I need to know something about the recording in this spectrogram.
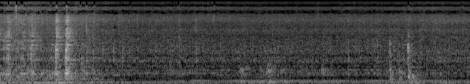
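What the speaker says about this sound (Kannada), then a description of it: "ಈರುಳ್ಳಿ ಒಂಚೂರು ಫ್ರೈ ಆಗಿದ ತಕ್ಷಣ ಮಶ್ರೂಮ್ ಹಾಕಿದ್ದೀನಿ." Mushrooms frying with onion in a pan, village style, give a soft continuous sizzle, with a few sharp scraping stirs near the start and another light clatter toward the end.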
